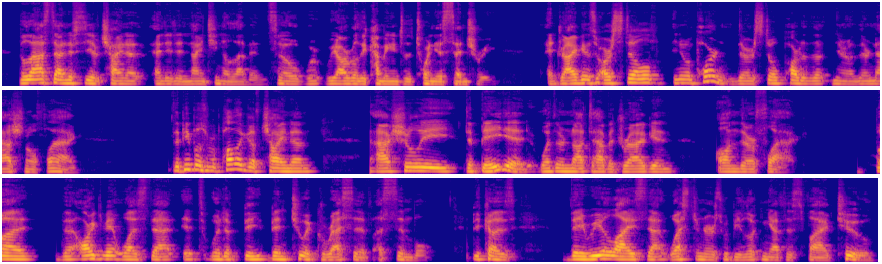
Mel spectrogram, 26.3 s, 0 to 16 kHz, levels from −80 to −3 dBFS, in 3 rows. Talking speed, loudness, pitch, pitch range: 175 wpm, -21 LUFS, 130 Hz, 120-140 Hz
